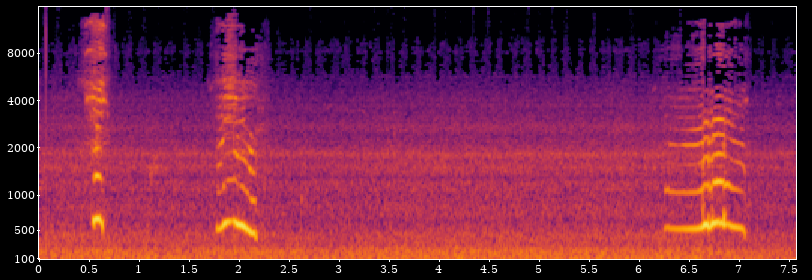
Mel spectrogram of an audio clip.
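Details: Three separate whining calls from an Alaskan Malamute riding in a vehicle during a road trip: brief rising-falling moans with long quiet gaps, set against a steady drone of road noise.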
